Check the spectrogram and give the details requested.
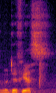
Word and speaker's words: Modiphius: And I think that was an oversight by, was it Modiphius?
